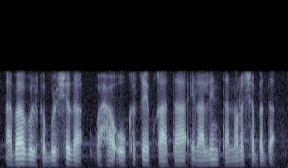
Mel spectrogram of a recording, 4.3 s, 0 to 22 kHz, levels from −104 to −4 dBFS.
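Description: No technical faults turn up in this speech, which carries the narrow band of ordinary G.711 telephone coding.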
